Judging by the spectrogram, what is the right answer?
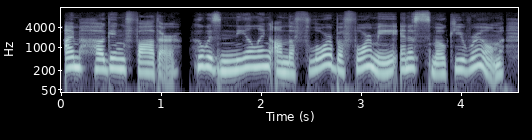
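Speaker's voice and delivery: ordinary delivery, nothing marked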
